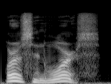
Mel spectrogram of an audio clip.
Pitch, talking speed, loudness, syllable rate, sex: 115 Hz, 160 wpm, -16 LUFS, 5.4 syllables/s, male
